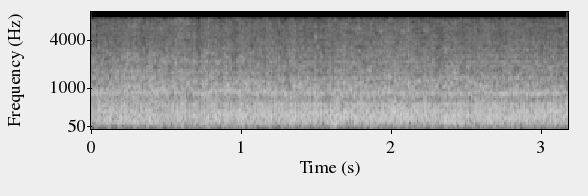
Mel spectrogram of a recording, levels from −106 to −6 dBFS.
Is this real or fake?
fake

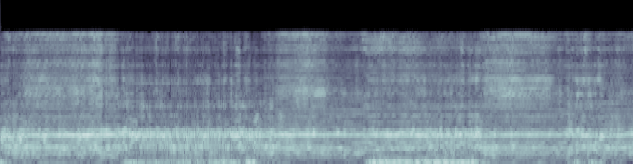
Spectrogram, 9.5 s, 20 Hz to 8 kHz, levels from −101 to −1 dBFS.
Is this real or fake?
fake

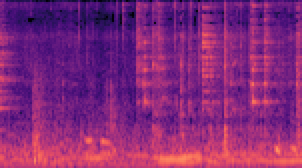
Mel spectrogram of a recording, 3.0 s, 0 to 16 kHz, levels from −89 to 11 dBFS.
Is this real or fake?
real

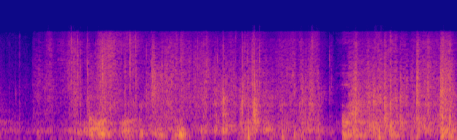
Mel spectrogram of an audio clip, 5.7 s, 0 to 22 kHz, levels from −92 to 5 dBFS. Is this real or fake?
real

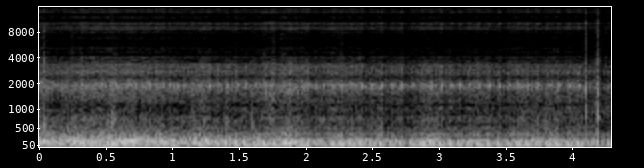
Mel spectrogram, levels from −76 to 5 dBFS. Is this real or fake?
fake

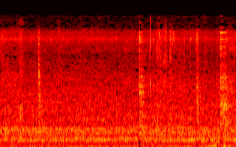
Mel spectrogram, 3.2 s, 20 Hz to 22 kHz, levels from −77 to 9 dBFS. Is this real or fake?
real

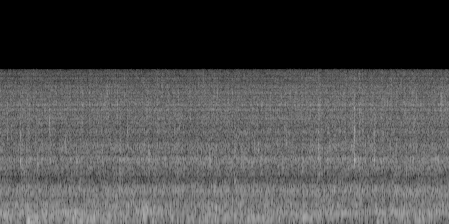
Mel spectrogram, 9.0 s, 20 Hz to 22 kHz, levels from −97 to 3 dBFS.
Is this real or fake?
real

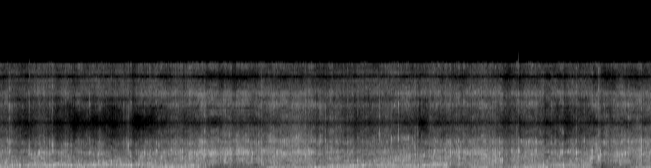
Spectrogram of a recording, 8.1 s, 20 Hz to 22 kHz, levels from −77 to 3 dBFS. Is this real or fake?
fake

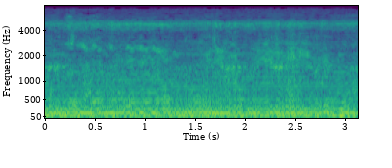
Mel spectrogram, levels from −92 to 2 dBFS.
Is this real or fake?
fake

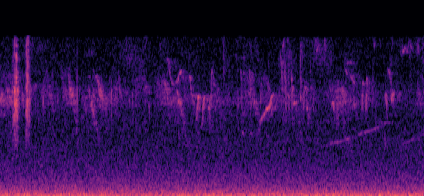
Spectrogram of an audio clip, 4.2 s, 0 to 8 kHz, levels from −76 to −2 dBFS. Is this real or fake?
real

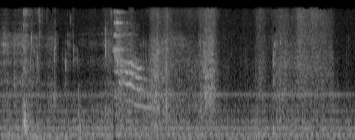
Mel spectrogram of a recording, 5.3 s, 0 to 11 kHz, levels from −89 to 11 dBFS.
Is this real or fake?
real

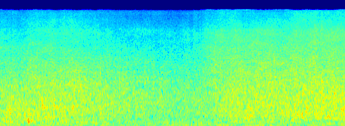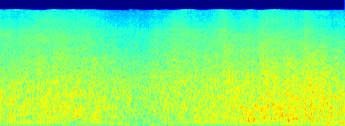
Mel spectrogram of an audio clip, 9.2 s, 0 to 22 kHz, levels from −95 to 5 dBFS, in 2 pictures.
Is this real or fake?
fake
